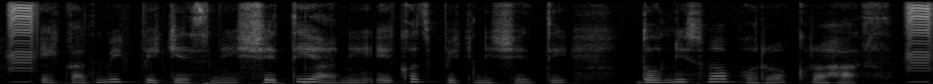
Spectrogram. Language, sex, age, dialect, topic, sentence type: Marathi, female, 25-30, Northern Konkan, agriculture, statement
